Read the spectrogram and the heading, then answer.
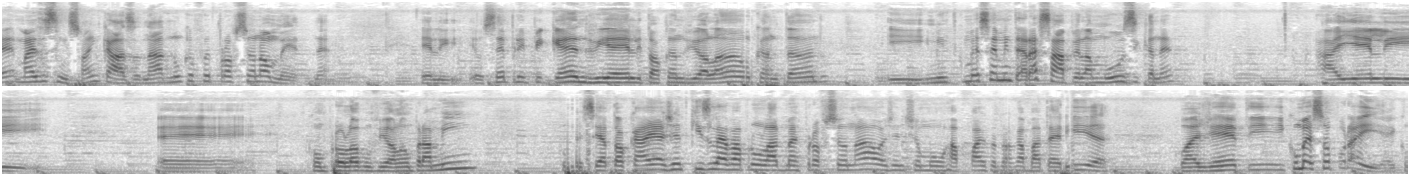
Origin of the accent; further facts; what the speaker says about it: Açu, Rio Grande do Norte, Brazil; E sou de Açu, da terra dos poetas, da terra do São João mais antigo do mundo.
